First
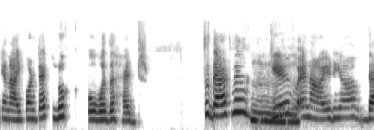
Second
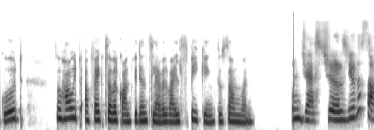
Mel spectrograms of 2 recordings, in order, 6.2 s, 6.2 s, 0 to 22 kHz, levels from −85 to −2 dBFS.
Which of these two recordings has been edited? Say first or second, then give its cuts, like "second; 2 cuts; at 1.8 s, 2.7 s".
second; 1 cut; at 4.9 s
